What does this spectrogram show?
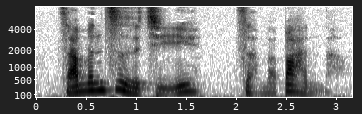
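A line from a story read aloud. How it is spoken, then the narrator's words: Angry, hoarse, strained. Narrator (Chinese): 瑞全因为气愤，话虽然说的不很多，可是有点声嘶力竭的样子，心中也仿佛很乱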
